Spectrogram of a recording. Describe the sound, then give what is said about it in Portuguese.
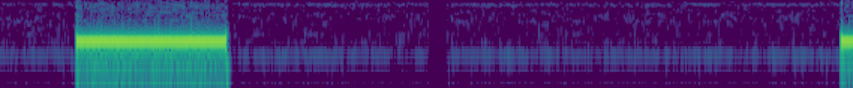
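A telephone line tone pulses: one steady buzzing tone of about a second, then a long stretch of silence before the next tone starts at the very end. “Por favor, aguarde. Todas as linhas estão ocupadas no momento. Por favor, tente mais tarde.”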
